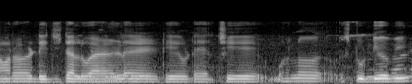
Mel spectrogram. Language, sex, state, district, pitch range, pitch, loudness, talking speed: Odia, male, Odisha, Khordha, 125-140 Hz, 130 Hz, -17 LUFS, 130 wpm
